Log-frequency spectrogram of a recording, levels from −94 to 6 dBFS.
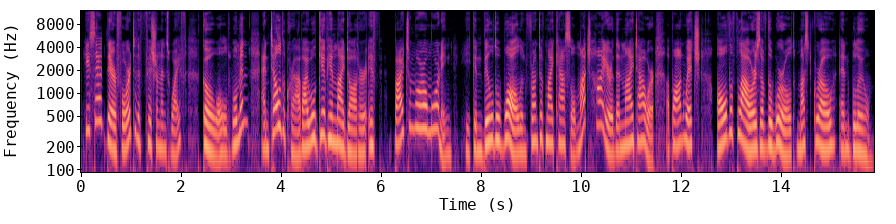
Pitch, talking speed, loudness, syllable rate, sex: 220 Hz, 195 wpm, -18 LUFS, 4.8 syllables/s, female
